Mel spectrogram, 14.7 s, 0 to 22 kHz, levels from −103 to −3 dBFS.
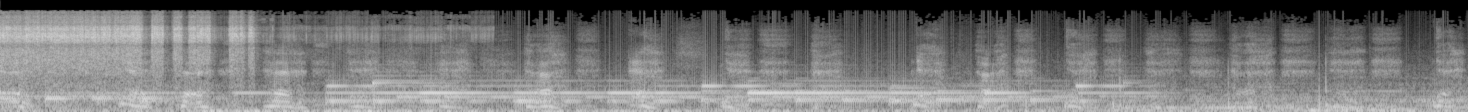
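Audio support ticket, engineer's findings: Steady buzz at 45.9 Hz throughout, audio running 1.07 times fast at roughly normal pitch. Block size mismatch (truncated) between two buffer stages. Upstream writes longer blocks, consistent with 1024-sample writes, and downstream reads fewer and discards each block's tail. The splice at every block boundary gives the buzz, and the dropped tails give the speed-up.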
